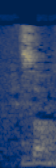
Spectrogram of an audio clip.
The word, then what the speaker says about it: Psalm: Psalm. – It's cute. – Song. How is that cute? How am I the bad guy here? – How do you spell that? – P-S-A-L-M. Psalm. Psalm.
